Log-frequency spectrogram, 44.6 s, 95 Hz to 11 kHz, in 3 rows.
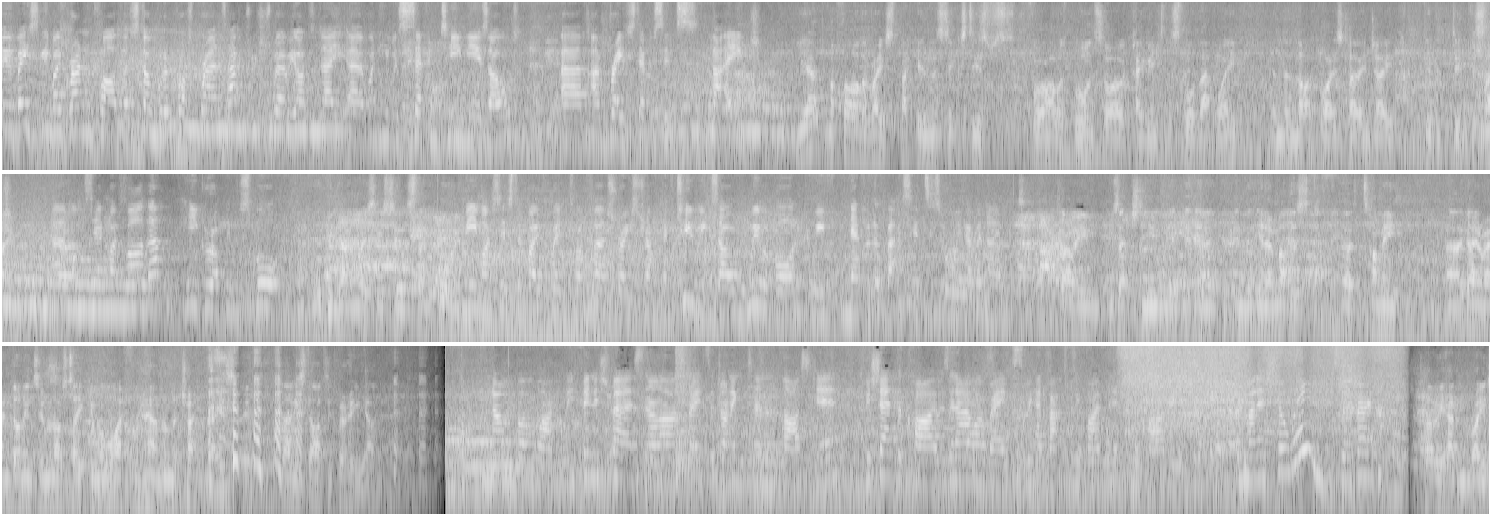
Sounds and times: Race car, auto racing: 0.0s - 8.2s, 13.1s - 24.2s.

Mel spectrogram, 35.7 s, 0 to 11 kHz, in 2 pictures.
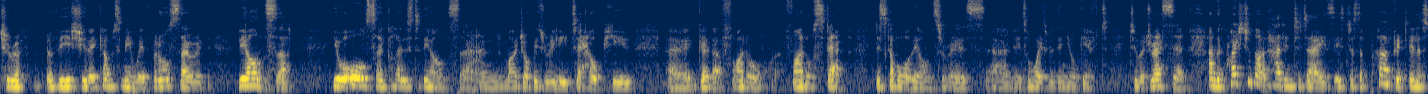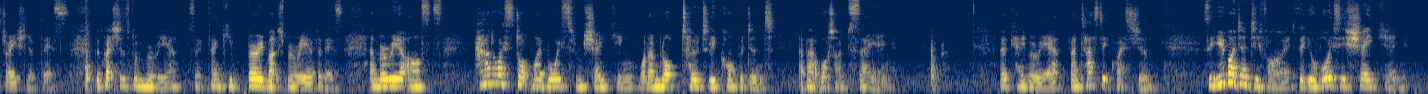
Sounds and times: Speech: 0.0s - 29.0s, 30.3s - 32.3s, 32.9s - 35.5s.

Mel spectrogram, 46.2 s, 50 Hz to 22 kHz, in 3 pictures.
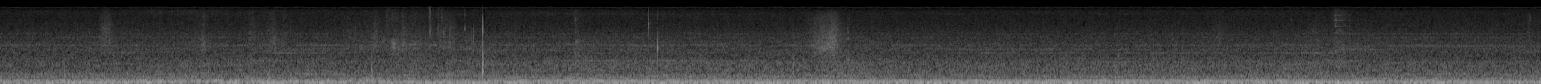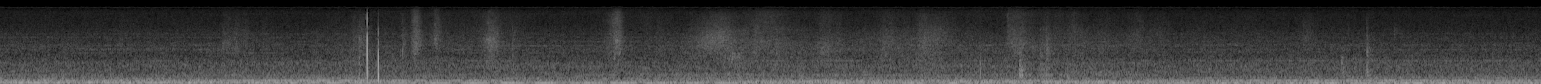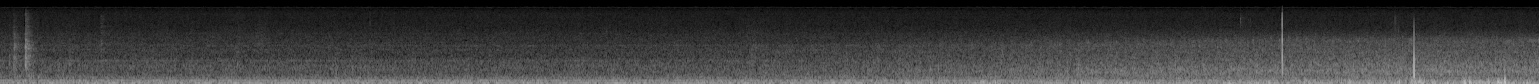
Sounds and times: Mechanical fan: 0.0s - 46.2s.

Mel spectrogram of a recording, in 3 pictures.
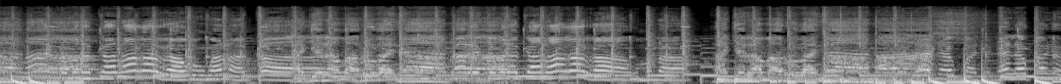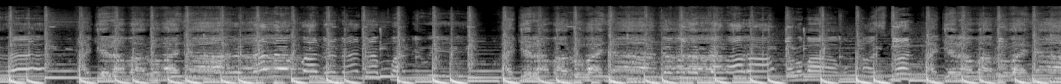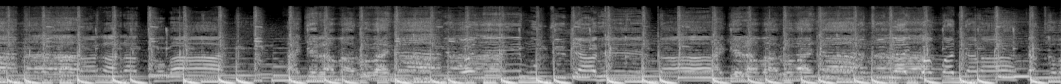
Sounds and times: Traditional music: 0.0s - 31.8s.

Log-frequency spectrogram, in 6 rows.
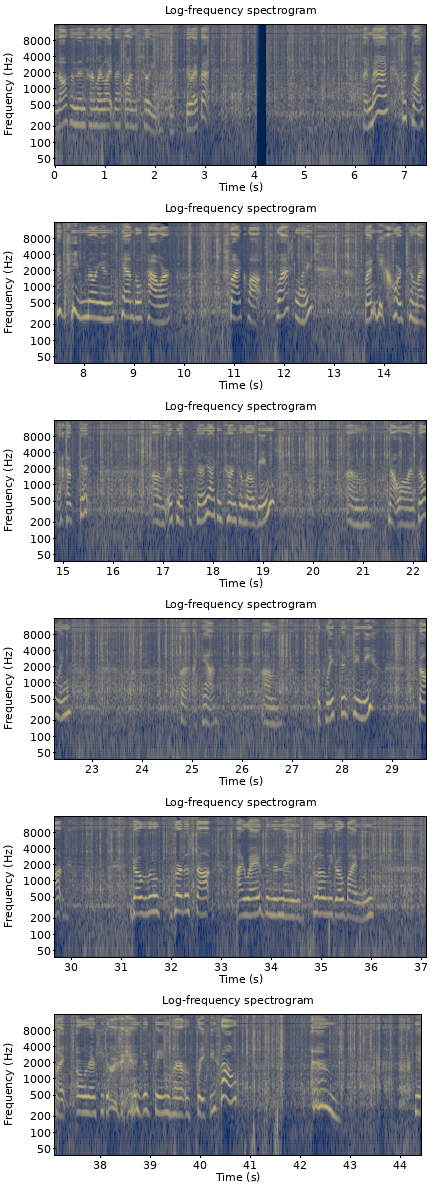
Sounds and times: Speech: 0.0s - 3.1s, 6.2s - 9.7s, 10.8s - 12.7s, 13.6s - 15.5s, 16.8s - 19.3s, 20.6s - 22.6s, 24.7s - 25.5s, 26.4s - 26.8s, 27.5s - 28.7s, 29.5s - 30.0s, 31.2s - 36.1s, 37.1s - 40.8s
Bicycle: 0.0s - 44.4s.

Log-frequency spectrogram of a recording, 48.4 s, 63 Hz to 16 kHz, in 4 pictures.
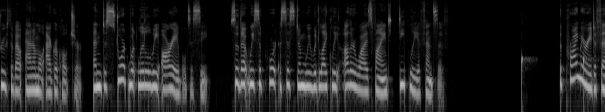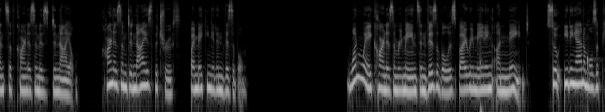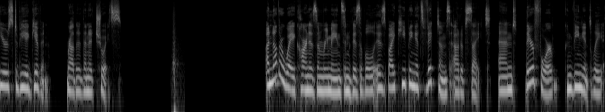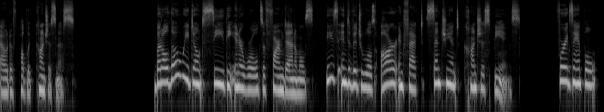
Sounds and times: Speech: 0.0s - 9.0s, 11.2s - 17.1s, 19.1s - 26.7s, 29.5s - 37.9s, 39.4s - 46.8s, 47.4s - 48.3s.

